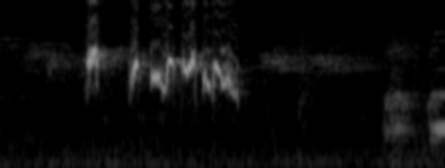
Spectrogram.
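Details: Kept red-whiskered bulbul from Hue pouring out a high, twisting double-toned phrase of rapid warbled notes lasting about a second, followed by faint thin notes and two lower chirps.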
